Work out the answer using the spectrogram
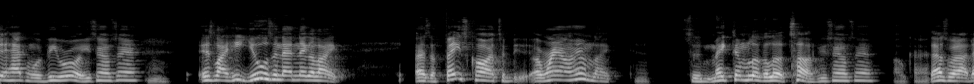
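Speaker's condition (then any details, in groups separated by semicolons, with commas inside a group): No condition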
